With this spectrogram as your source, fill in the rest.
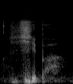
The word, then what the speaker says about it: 시바: 그 시종의 이름이 뭐냐면 발음을 주의하셔야 되요 씹 와 예요 시바 그러면 제가 뭐 질문을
